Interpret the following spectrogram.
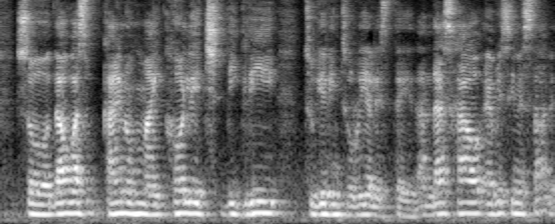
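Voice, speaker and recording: With monotone, flat intonation, a man talks at a moderate pace in a fairly high pitch, with audible room echo around him. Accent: Spanish. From Chile. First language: Spanish. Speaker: real estate agent. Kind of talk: interview.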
